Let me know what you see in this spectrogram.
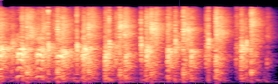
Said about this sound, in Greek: Ένα δυνατό χειροκρότημα και πάλι από το κοινό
